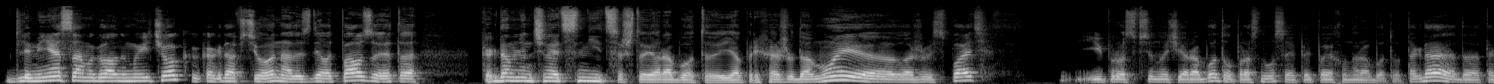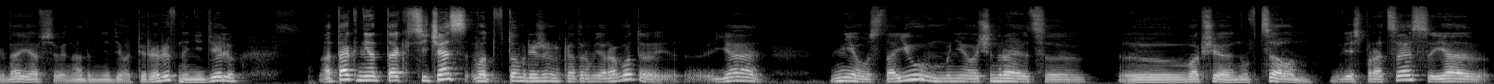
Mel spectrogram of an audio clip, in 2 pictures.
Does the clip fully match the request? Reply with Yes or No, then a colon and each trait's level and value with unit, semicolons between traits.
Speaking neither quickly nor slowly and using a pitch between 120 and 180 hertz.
Yes: average, 150 wpm; low, 130 Hz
